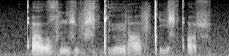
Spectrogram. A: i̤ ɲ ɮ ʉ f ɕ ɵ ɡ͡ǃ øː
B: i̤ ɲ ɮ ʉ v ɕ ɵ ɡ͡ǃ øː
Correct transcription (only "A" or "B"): B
